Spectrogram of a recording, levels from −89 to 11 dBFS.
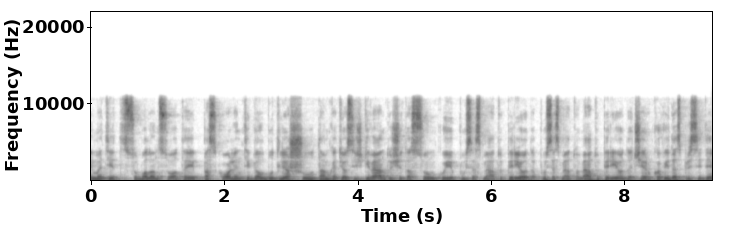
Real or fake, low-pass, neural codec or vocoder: real; 10.8 kHz; none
